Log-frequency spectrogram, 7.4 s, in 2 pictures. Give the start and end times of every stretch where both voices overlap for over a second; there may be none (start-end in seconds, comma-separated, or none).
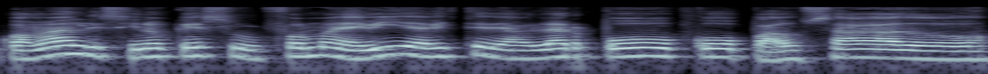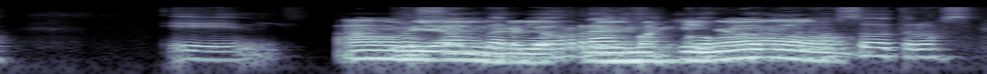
5.1-6.9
